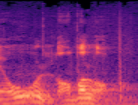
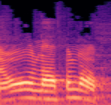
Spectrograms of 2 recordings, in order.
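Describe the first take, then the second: First: It is said in a deep voice. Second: It is said in a higher-pitched voice. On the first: "who was the deep voice one" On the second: "with the slightly higher pitched voice"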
